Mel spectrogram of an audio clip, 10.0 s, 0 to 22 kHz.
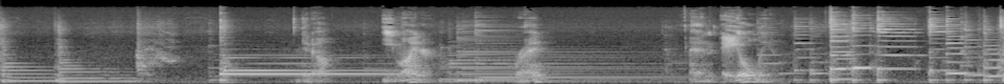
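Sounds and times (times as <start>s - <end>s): acoustic guitar notes ringing: 0.0s - 10.0s.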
